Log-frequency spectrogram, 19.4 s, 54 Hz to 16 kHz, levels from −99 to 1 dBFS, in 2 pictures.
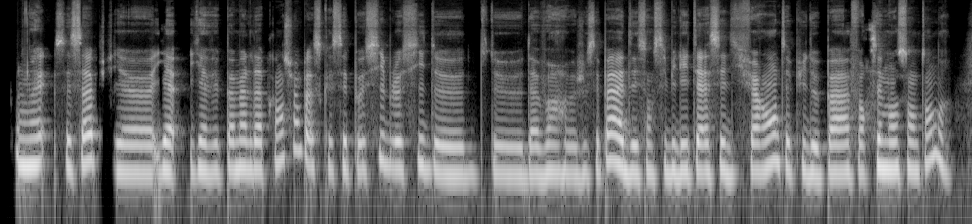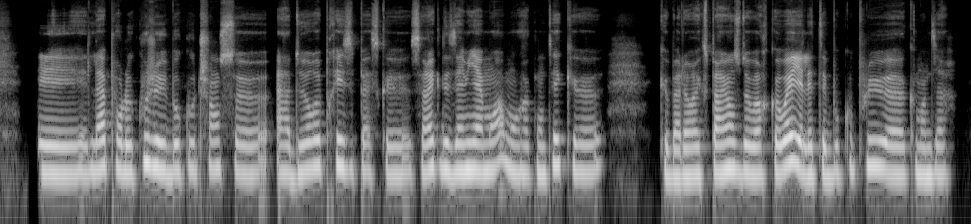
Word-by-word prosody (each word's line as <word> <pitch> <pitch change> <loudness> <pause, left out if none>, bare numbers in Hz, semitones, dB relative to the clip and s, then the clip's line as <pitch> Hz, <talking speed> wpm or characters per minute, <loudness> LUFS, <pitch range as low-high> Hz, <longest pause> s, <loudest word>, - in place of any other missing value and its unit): Mouais, 240 +1 +5
c'est 230 - 0
ça, 250 +4 +5
puis, 230 -5 -4
heu, 200 -1 +1
il - - -6
y - - +7
a 205 - +2
il 210 - -7
y 220 - +4
avait 205 0 -1
pas 215 +3 -2
mal 220 0 +2
d'appréhensions, 250 +10 -1
parce 240 -7 0
que 220 - -8
c'est 225 +2 0
possible 220 +3 -2
aussi 220 +2 -1
de 195 -3 +1 0.3
de 195 -1 -2
de - - -1
d'avoir, 195 +1 -2
je 190 +1 -5
sais 205 +3 -4
pas, 260 +1 +6
des 200 -2 +2
sensibilités 205 +1 0
assez 205 +1 +2
différentes 210 +5 0
et - - 0
puis 215 0 -5
de 195 -1 +2
pas 200 +2 +2
forcément 215 +2 +3
s'entendre. 220 +2 -1 0.6
Et 195 0 0
là, 215 +2 +2
pour 230 -2 -3
le 200 -1 +1
coup 200 +7 0
j'ai 230 -3 +4
eu - - +1
beaucoup 205 +2 -3
de 210 - -11
chance, 220 +1 -4
heu, 195 +4 -4
à 200 -1 -3
2 195 +3 -1
reprises, 225 0 0
parce 205 -1 -8
que 190 +1 -5
c'est 205 +1 -4
vrai 215 +2 +2
que 225 - -12
des 210 -2 +1
amis 210 +1 +4
à 205 - +3
moi 215 +3 0
m'ont 210 -5 -1
raconté 195 +4 -2
que 215 -2 -5 0.6
que, 195 - -4
bah, 180 0 0
leur 185 +1 +1
expérience 200 +3 +1
de 200 - +2
Workaway, 200 +6 +4
elle 210 -4 +3
était 190 +1 -1
beaucoup 195 +4 -7
plus, 230 +1 0
heu, 190 -2 0
comment 190 0 -3
dire 190 0 -4
205 Hz, 230 wpm, -22 LUFS, 195-225 Hz, 0.6 s, y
